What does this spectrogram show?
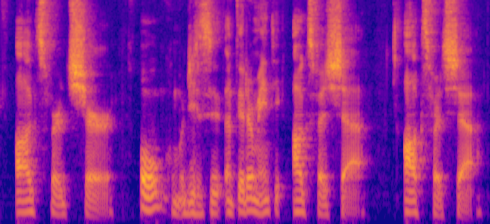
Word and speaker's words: Oxfordshire: Próximo, o condado onde fica Oxford, temos Oxfordshire. Oxfordshire, Oxfordshire, Oxfordshire. Ou, como disse anteriormente, Oxfordshire, Oxfordshire.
